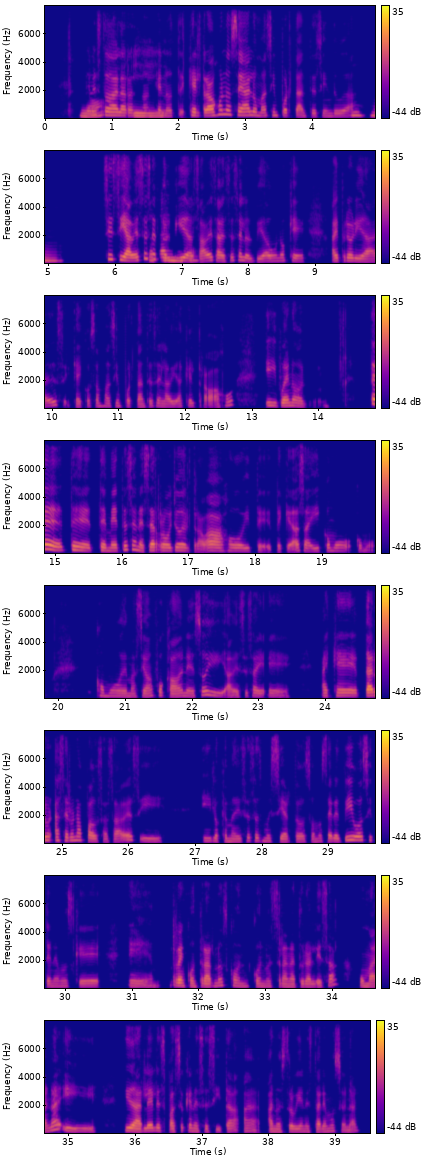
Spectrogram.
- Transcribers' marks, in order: none
- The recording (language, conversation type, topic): Spanish, advice, ¿De qué manera has vivido el agotamiento por exceso de trabajo?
